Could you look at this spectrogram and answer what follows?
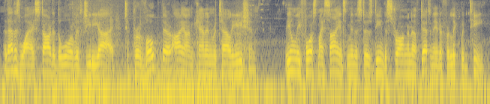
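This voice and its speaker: An actor playing a ruthless, grandiose cult leader in a video game, speaking in a measured, imperious, theatrical manner. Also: male voice, mid-range voice, a little hiss or hum, close to an everyday voice. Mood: calm, grandiose. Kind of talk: dramatic acting in game cutscenes.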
